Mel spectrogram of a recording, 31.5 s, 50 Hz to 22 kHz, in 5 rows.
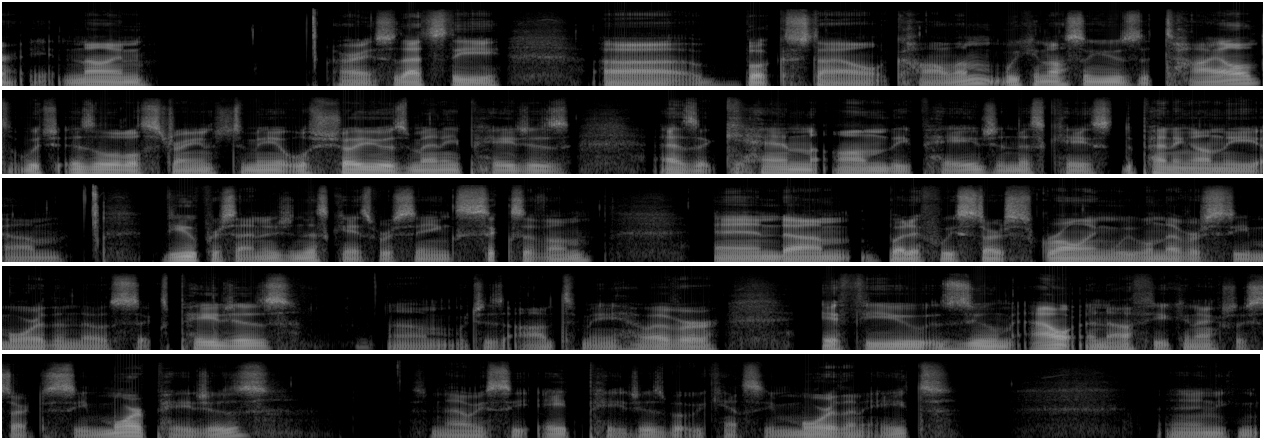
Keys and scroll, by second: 25.7 super+-, 26.5 super+-.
